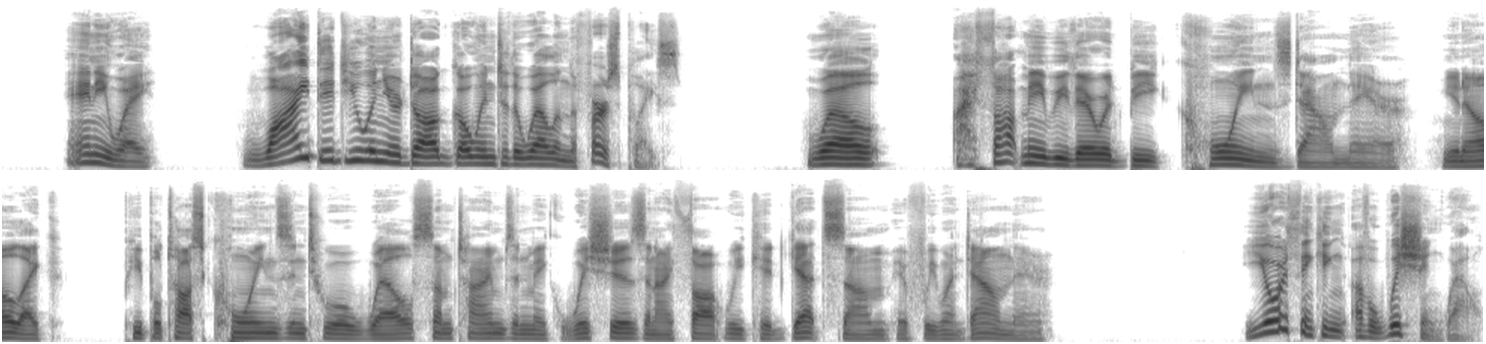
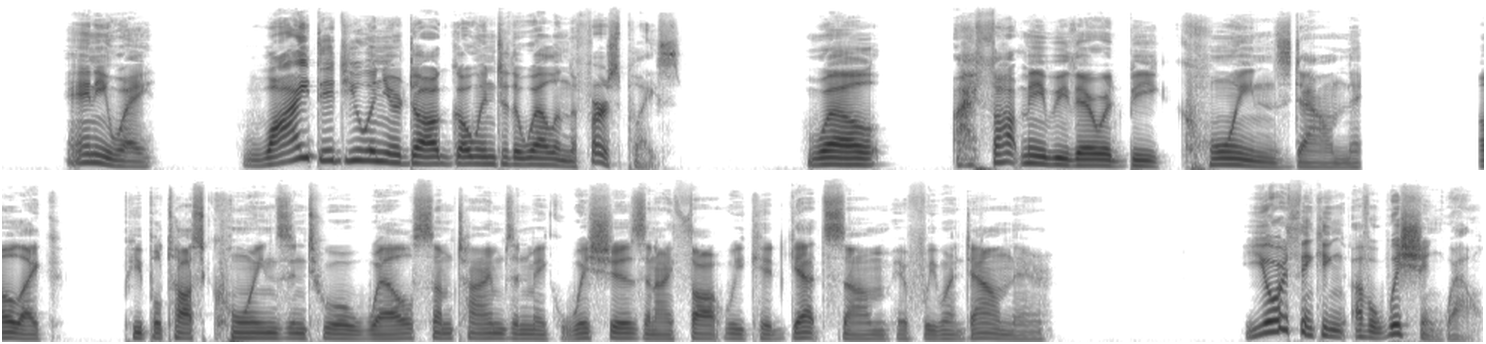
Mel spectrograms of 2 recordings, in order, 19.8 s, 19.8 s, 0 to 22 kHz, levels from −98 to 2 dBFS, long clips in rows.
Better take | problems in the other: first | audio cutting out; at 9 s for 1 s

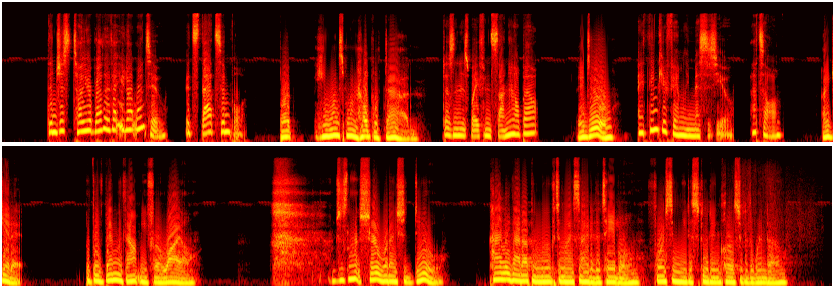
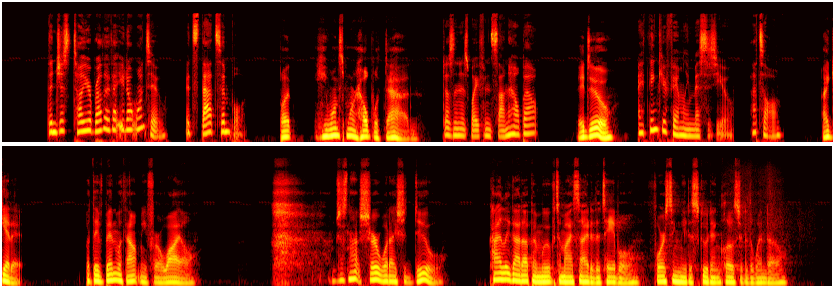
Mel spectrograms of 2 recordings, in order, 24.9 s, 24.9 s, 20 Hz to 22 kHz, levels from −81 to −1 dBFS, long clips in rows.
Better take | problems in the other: second | distortion; heavy; 6 dB below the speech

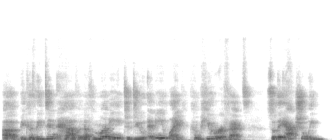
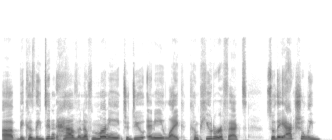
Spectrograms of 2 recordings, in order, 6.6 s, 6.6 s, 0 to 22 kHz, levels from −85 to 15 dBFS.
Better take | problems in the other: second | room echo; noticeable; dies away in 0.3 s // off-mic speech; far

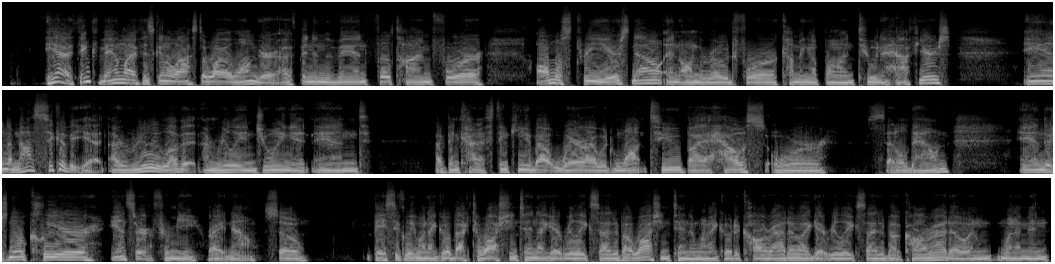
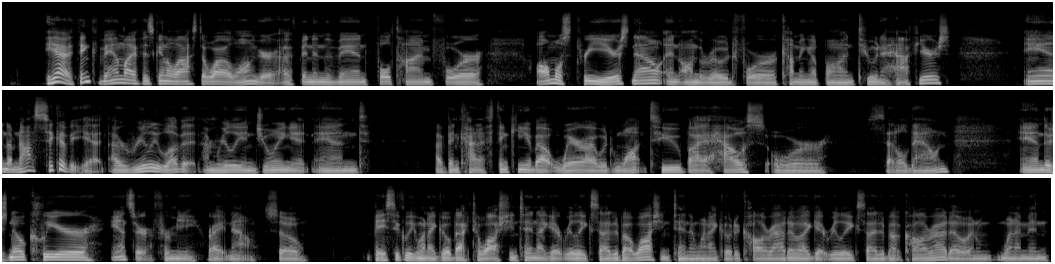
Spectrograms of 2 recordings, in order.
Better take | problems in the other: second | distortion; heavy; 7 dB below the speech

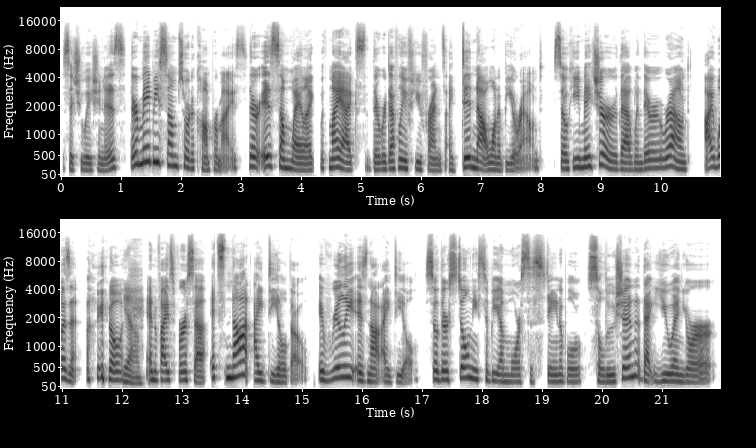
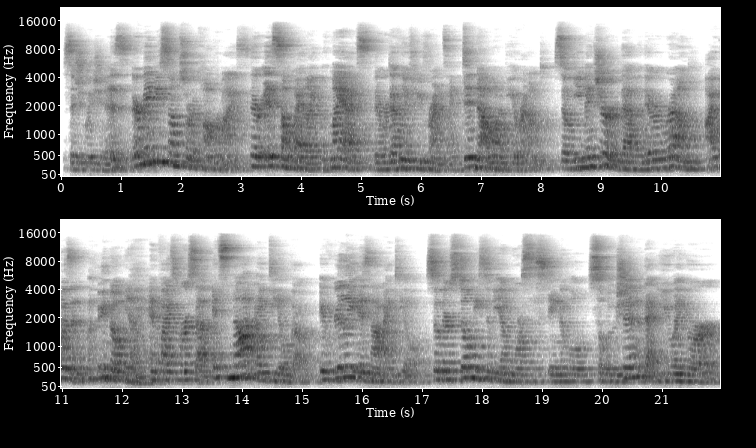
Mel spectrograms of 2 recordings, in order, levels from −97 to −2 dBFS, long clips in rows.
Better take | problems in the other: first | off-mic speech; far // room echo; strong; dies away in 1 s

